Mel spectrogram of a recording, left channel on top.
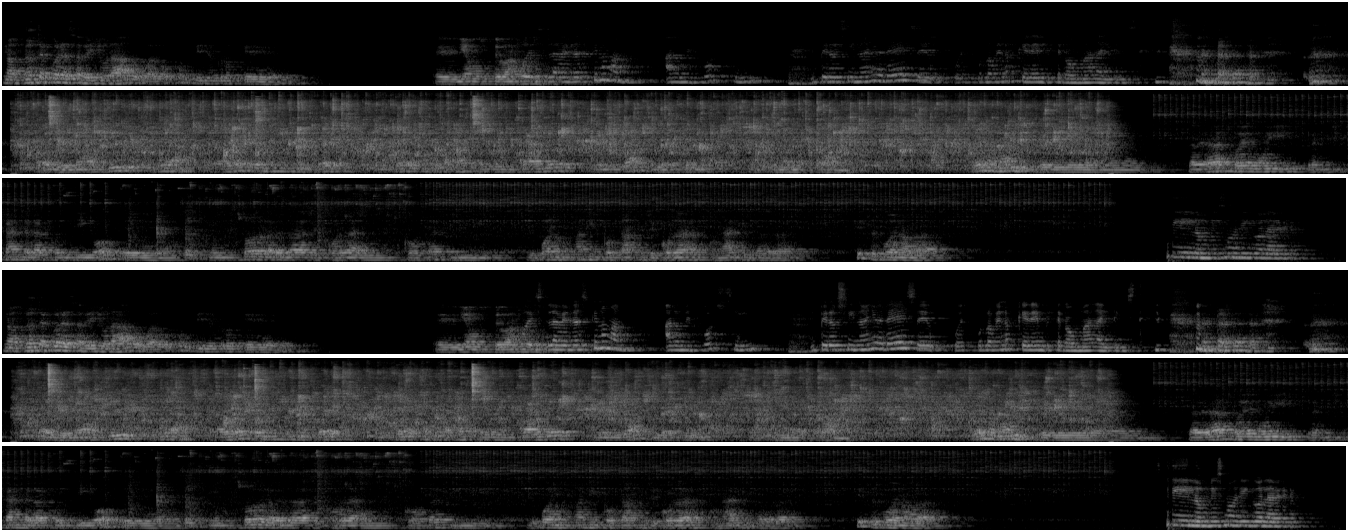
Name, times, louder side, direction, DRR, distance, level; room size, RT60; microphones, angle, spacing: voice 1, 0.0-2.9 4.3-5.3 5.7-5.9 7.9-8.0 11.7-12.5 13.0-20.5 20.9-22.0 23.1-24.9 25.3-28.7 29.0-31.8 32.2-34.8 35.4-36.3, right 1 dB, 35° left, -2 dB, 1.0 m, -39 dB
voice 2, 5.2-6.3 6.6-7.6 8.1-11.6 11.9-12.1 12.6-12.8 38.6-39.9, right 4 dB, 65° right, 8 dB, 0.3 m, -40 dB
sound 1, 13.2-13.4 13.8-17.2 17.6-18.4, right 4 dB, 85° right, 1.1 m, -33 dB
Stream, 13.5-24.5, left 2 dB, 75° left, 1.4 m, -34 dB
sound 2, 24.9-38.0, equal, 5° left, 0.4 m, -49 dB
3.7 x 3.1 x 3.8 m, 0.82 s
head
